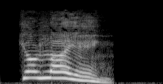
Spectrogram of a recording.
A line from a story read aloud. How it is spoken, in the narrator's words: cried Aragorn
